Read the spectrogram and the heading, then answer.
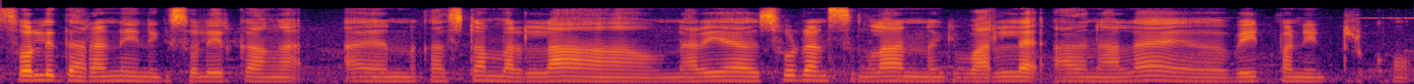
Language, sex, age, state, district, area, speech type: Tamil, female, 30-45, Tamil Nadu, Tiruvannamalai, rural, spontaneous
